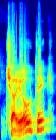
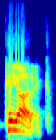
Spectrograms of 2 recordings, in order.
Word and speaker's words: chaotic: you can see here how do you pronounce this word chotic chaotic how do you pronounce it no those two pronunciations were absolutely wrong the correct pronunciation of this word is chaotic chaotic chaotic chaotic chaotic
